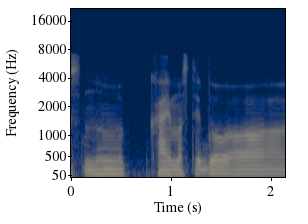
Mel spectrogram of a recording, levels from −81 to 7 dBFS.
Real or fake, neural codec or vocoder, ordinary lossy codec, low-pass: fake; codec, 16 kHz, 0.8 kbps, ZipCodec; Opus, 64 kbps; 7.2 kHz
